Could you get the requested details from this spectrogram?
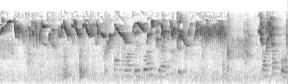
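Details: Six-month-old male Lizard x Roller cross canary whose developing song is becoming clear, mixed with borrowed sounds. Dense, continuous high warbling of fast rising and falling notes and chattering trills, with faint human voices in the background.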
